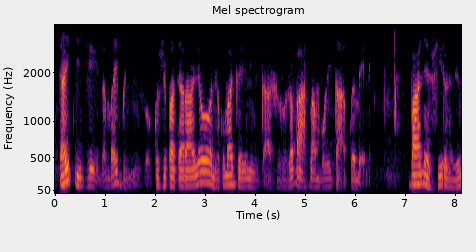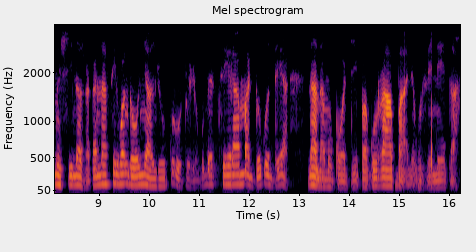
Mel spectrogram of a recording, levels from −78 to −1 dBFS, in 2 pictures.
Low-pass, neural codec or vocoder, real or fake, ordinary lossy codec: 3.6 kHz; none; real; Opus, 24 kbps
